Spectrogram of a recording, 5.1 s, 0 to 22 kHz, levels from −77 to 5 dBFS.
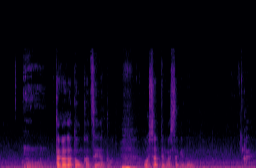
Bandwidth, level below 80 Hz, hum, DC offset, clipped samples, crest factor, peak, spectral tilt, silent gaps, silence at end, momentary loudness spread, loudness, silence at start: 16 kHz; -44 dBFS; none; under 0.1%; under 0.1%; 22 dB; -10 dBFS; -6.5 dB/octave; none; 0 s; 17 LU; -33 LUFS; 0 s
